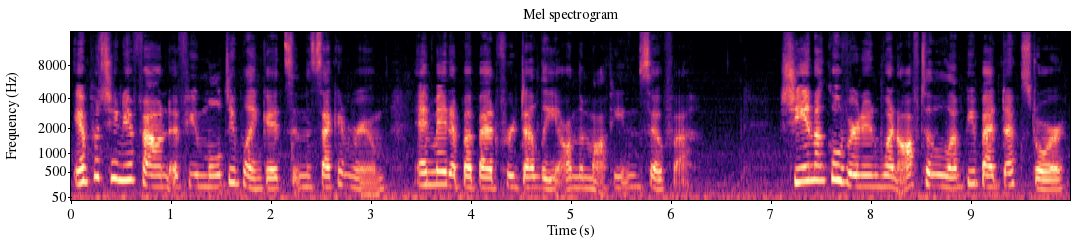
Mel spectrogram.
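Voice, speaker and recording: Casting: female storyteller, slightly drunk, high voice, dramatic and expressive, recorded with clear background noise. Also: poor audio. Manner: expressive storytelling with occasional stumbles. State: tipsy. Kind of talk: dramatic audiobook-style narration.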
